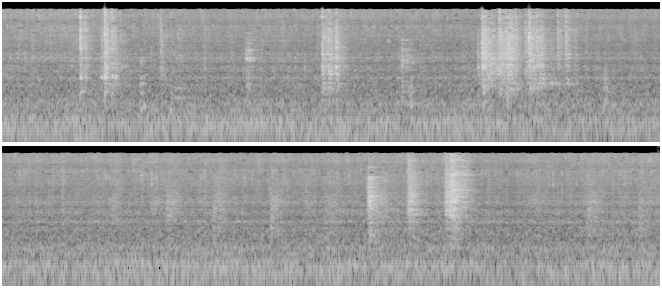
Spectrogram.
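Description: Sambal tumis with squid frying in a pan with a steady sizzle, just seasoned with salt and turmeric. Short clinks and knocks of utensils and dishes come about a second in, near the middle and a few more near the end.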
